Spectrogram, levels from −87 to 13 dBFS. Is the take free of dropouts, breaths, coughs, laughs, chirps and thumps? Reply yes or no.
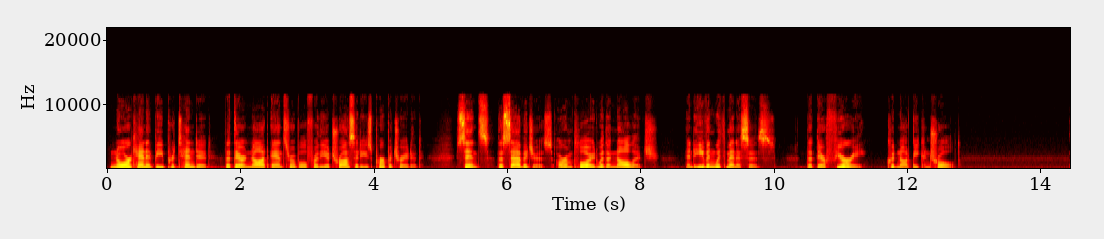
yes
